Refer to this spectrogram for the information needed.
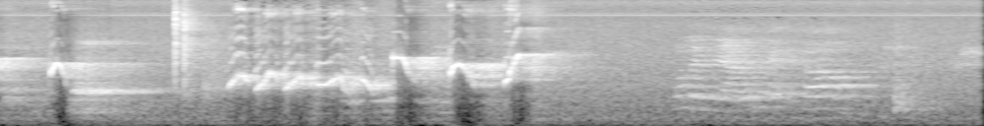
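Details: Long-tailed white-rumped shama, called a super fighter: bright whistled and warbling phrases for about four seconds, followed by a quieter stretch of softer notes.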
